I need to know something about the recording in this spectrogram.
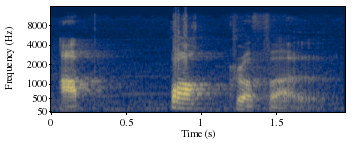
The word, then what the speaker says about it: apocryphal: These books are called apocryphal, not apocalypsis, because that is the last book in the Bible. It's called apocryphal.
